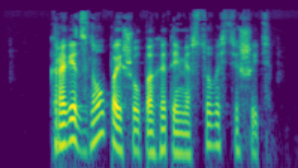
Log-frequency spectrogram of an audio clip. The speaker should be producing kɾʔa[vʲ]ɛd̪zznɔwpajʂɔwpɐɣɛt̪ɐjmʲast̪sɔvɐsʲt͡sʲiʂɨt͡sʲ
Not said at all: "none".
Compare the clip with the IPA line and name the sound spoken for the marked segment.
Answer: vʲ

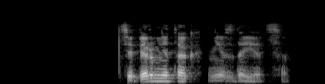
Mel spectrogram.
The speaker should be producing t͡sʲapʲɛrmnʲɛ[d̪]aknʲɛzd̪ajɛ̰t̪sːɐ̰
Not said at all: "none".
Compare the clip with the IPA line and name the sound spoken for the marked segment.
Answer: t̪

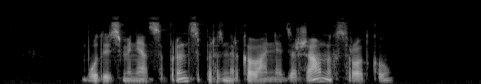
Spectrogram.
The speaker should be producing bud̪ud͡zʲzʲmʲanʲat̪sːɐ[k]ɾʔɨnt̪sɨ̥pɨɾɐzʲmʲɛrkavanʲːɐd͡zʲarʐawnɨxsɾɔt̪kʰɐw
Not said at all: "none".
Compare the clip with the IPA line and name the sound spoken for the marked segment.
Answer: p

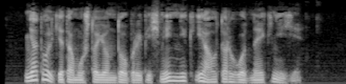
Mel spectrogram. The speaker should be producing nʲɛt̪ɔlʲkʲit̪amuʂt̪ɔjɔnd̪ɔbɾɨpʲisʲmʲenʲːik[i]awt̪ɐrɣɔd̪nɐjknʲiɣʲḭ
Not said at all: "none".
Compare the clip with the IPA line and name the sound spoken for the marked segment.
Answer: i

